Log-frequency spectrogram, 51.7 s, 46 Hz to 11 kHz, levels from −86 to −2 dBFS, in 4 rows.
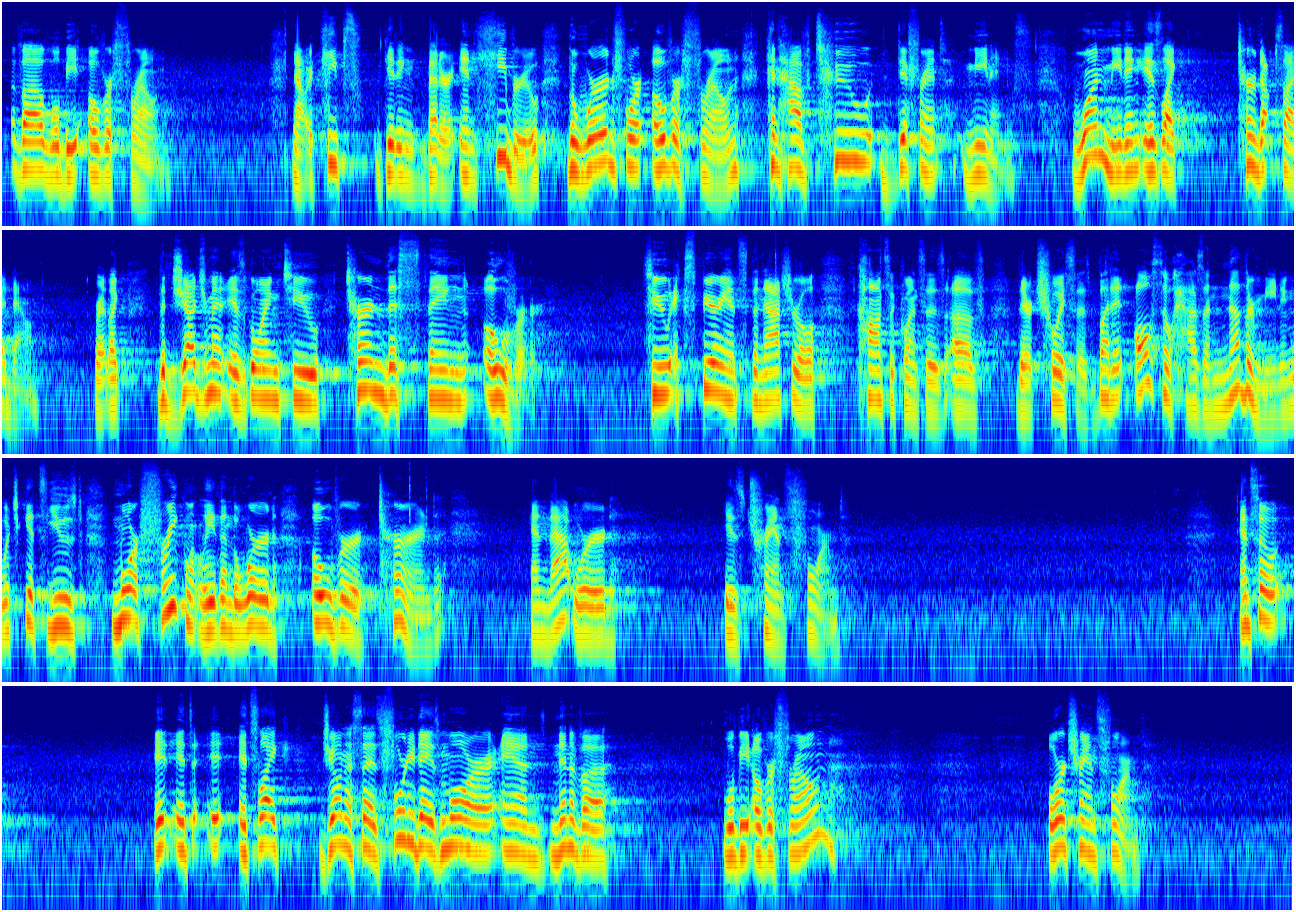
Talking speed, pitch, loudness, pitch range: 100 wpm, 180 Hz, -24 LUFS, 160-200 Hz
